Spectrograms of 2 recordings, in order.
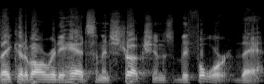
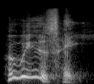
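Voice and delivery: retold indignation. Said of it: "I was mad".

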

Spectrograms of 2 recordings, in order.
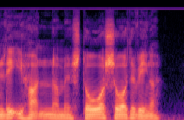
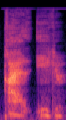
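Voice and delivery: soft whisper of comfort; 8 semitones higher, 8 dB quieter than usual. A narrator's reading. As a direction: whisper to soothe her. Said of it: "hviskede han".

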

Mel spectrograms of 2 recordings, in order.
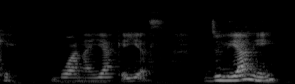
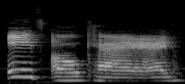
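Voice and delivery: drawn out; 11 dB louder, much slower than usual. Real, not acted. To herself about a noise, drawn out slowly. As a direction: stretch "it's okay" very slowly and loudly.

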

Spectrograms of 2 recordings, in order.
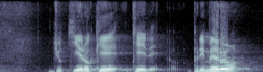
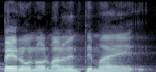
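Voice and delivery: ordinary talk

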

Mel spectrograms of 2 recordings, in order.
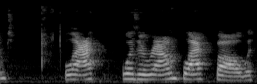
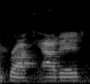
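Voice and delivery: ordinary delivery, nothing marked

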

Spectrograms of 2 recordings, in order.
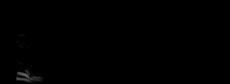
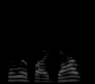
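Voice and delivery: usual speaking voice

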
